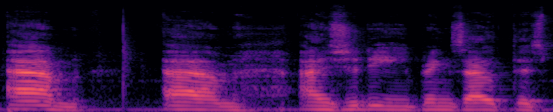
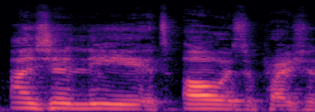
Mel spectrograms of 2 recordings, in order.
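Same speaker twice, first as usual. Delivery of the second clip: put-on louder, warm-toned welcome of an old friend; gracious greeting; 5 semitones higher, 9 dB louder than usual. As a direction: greet her grandly and loudly. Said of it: "She goes".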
